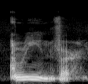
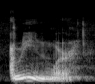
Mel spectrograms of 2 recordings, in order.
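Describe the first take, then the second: First: The middle consonant is a V sound. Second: The middle consonant is a W sound. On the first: "So I'm pronouncing that the Munster way" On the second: "In Connacht then, it's greenwer"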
